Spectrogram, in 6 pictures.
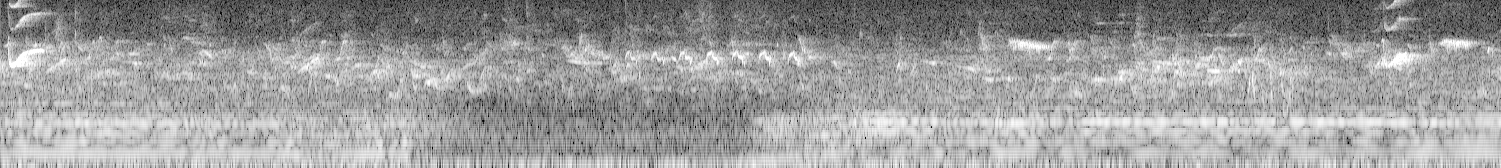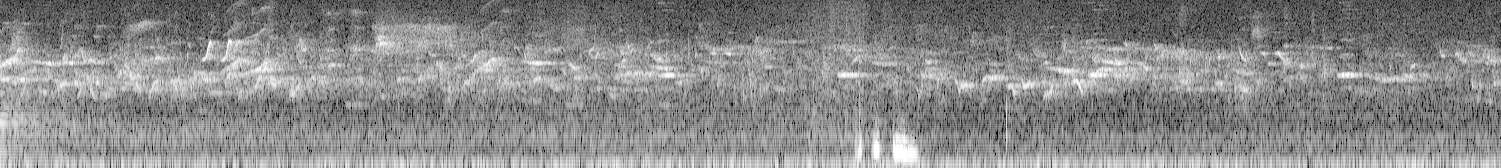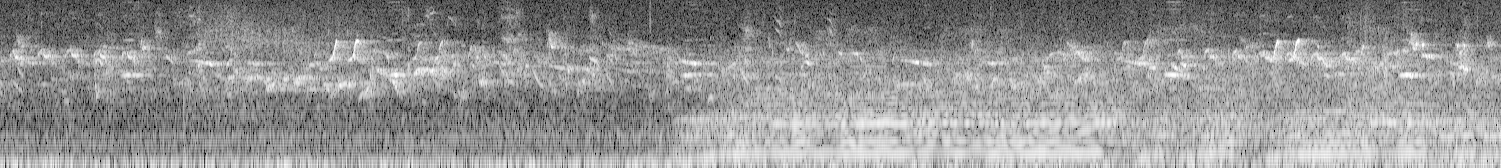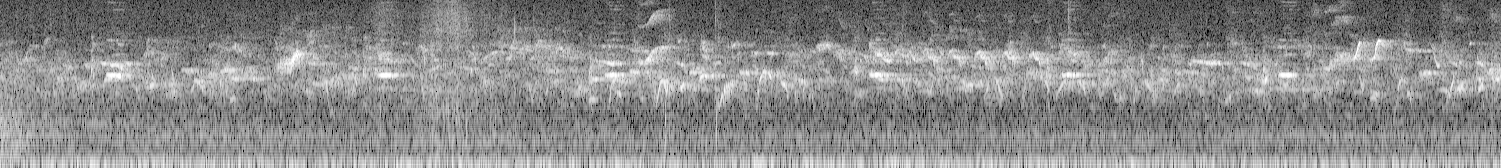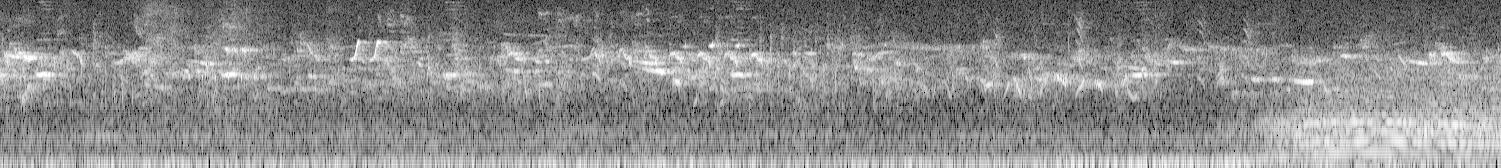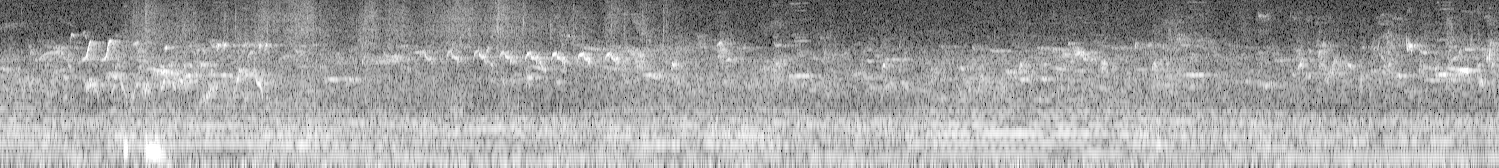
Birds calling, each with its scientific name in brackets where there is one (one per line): Apapane (Himatione sanguinea)
Hawaii Akepa (Loxops coccineus)
Hawaii Creeper (Loxops mana)
Omao (Myadestes obscurus)
Red-billed Leiothrix (Leiothrix lutea)
Iiwi (Drepanis coccinea)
